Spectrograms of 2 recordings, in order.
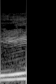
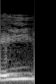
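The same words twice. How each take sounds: First: এ as one unglided "e" sound; pure E vowel. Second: এই gliding from "e" into "i"; EI diphthong. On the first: Teacher showing what English speakers avoid, pure E vowel. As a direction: say এ as a single steady vowel. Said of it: "এ উচ্চারণ করে না". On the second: Teacher showing how English speakers say it, EI diphthong. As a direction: say এই as one gliding "ay" sound. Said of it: "এই উচ্চারণ করে". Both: Shown as a demonstration.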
